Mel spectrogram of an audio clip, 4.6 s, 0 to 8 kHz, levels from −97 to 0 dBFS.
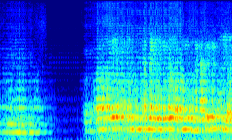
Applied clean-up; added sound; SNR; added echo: neural separator model SepFormer DNS4.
